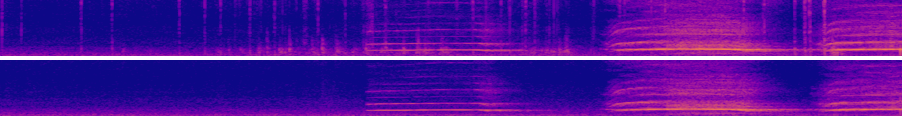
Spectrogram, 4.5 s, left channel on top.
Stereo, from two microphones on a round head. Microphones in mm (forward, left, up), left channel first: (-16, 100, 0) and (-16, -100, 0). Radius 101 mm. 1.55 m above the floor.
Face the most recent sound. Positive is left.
turn(degrees=50)  # may be behind; listen again after turning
